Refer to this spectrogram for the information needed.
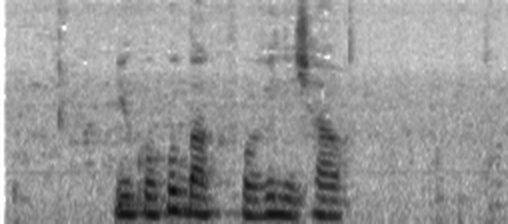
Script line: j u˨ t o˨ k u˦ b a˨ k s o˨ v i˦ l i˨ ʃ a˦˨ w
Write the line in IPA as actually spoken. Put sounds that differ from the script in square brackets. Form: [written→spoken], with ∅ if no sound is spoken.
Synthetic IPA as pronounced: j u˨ [t→k] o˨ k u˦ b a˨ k [s→f] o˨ v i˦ l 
